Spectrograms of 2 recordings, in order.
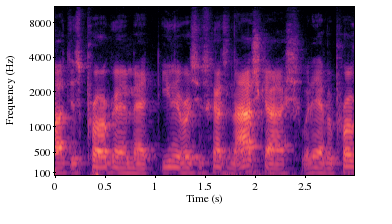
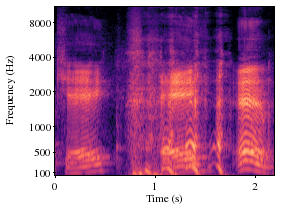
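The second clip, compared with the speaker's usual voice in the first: sure of himself, louder and laughing; confident; 3 semitones higher, 7 dB louder, much slower than usual. Retold or imitated. Teen proudly misspelling for the doctor, confident and loud. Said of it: "like, confident".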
